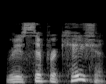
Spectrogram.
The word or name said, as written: reciprocation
